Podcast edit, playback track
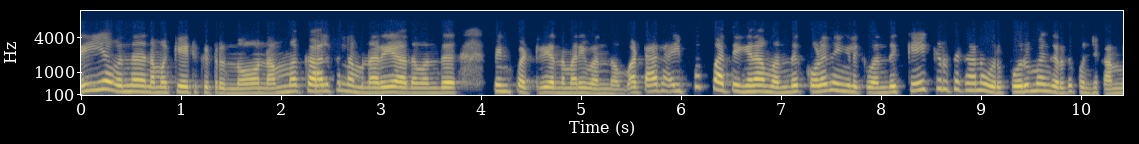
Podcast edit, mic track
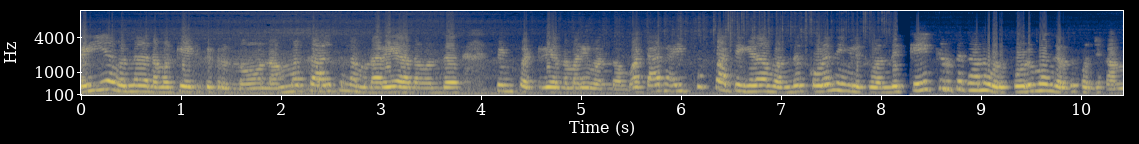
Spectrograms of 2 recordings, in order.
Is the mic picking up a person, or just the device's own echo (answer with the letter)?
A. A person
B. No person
B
